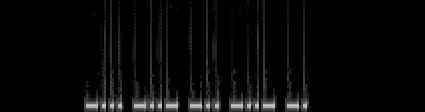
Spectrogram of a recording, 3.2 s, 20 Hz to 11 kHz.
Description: Morse code, heard as a keyed tone, about 40 wpm, 690 Hz. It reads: BXDXN
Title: Code Groups - 5 Letter:Numbers - 40wpm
